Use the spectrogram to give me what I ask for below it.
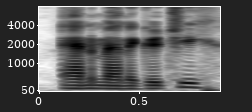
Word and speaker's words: Anamanaguchi: Second one they had I know the name, but I can't remember how to pronounce it. Anamanaguchi?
